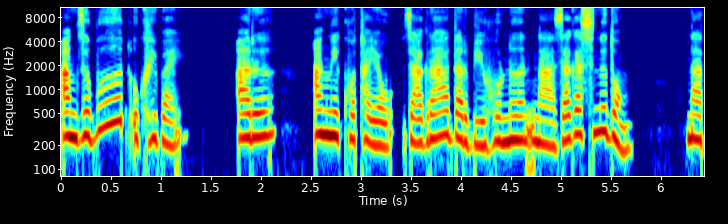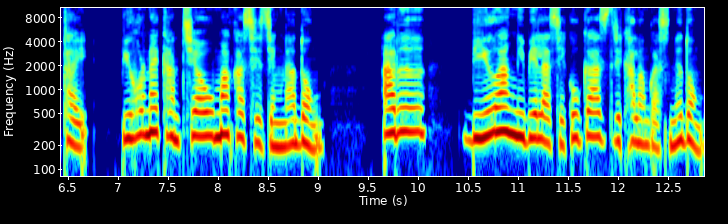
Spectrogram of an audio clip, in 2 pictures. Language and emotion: Bodo, sad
